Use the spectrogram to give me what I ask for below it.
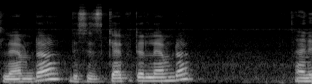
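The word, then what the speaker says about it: Λ: It looks a mirror image of V, but it's pronounced as lambda.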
